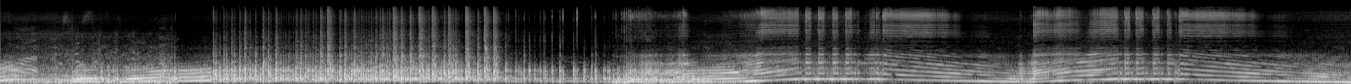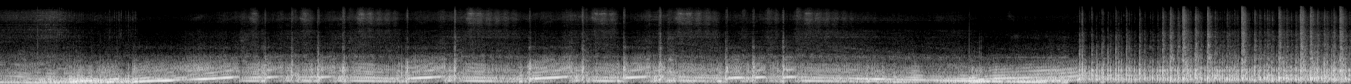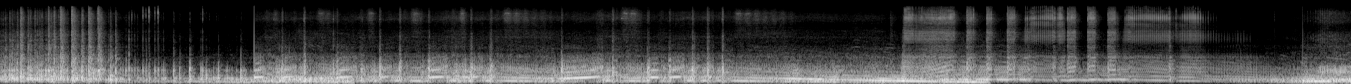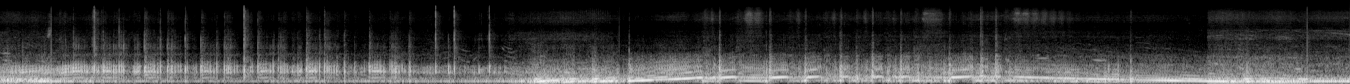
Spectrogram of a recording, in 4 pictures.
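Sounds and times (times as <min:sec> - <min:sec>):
dense exhaust crackling: 0:00.0 - 0:10.3
car engine revving in blips: 0:00.0 - 0:54.0.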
